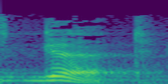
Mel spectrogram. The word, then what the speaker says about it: Gert: His first name was Gert. – That's how you pronounce it, actually.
